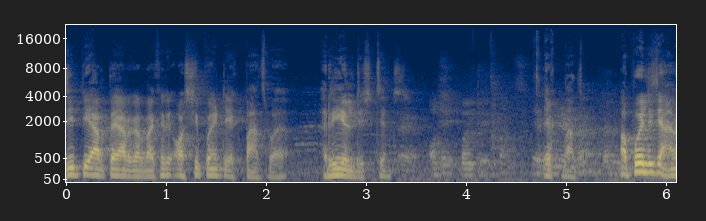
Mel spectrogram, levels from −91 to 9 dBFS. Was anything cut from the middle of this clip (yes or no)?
no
